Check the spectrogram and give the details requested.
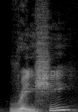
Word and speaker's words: Reishi: Reishi.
